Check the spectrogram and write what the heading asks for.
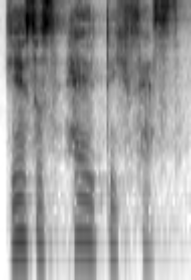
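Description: A man preaching a sermon, addressing listeners directly and swinging from loud dramatic bursts to hushed, near-whispered lines. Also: mid-range voice, level tone, takes it slowly, breathy edge.

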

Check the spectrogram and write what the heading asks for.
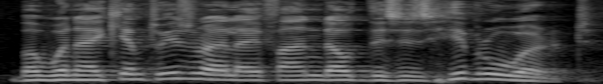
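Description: At a church, a guest speaker from Ethiopia in his forties shares his testimony in English. He talks in short, halting phrases broken by pauses, often repeating a word as he searches for the next. His voice is a little higher than most men's.

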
